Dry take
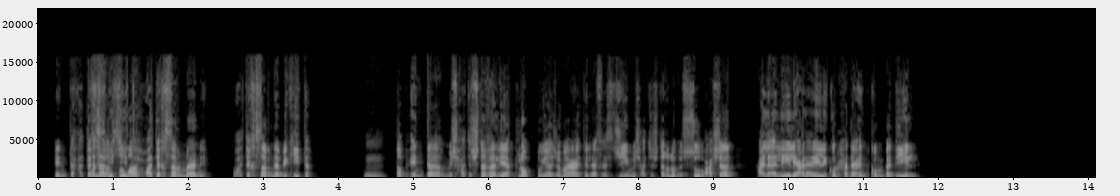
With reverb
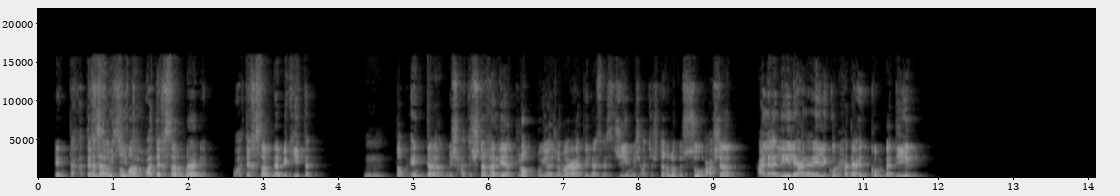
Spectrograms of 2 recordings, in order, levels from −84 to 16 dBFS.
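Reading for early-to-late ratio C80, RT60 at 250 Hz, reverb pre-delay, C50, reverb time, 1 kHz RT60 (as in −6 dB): 17.0 dB, 0.40 s, 5 ms, 13.0 dB, 0.40 s, 0.45 s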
